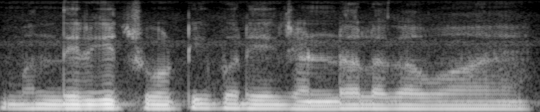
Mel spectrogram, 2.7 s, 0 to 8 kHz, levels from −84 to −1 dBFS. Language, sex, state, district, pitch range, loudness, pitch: Hindi, male, Uttar Pradesh, Saharanpur, 100-110 Hz, -16 LUFS, 105 Hz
